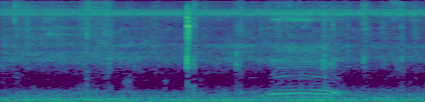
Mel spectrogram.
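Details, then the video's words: Cow grazing on grass gives a short low moo that bends up and then falls away late in the clip, over a steady low rumble of background noise. "CUTE AND FUNNY COW SOUND EATING GRASS COMPILATION - COW MOOING"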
